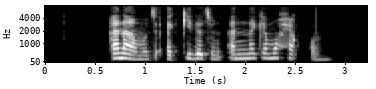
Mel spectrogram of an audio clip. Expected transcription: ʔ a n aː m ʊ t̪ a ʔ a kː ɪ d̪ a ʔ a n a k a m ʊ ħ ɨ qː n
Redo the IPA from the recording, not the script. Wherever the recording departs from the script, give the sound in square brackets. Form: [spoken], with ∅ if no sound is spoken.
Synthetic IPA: ʔ a n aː m ʊ t̪ a ʔ a kː ɪ d̪ a ʔ a [nː] a k a m ʊ ħ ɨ qː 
